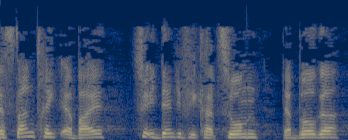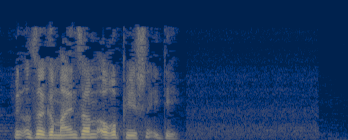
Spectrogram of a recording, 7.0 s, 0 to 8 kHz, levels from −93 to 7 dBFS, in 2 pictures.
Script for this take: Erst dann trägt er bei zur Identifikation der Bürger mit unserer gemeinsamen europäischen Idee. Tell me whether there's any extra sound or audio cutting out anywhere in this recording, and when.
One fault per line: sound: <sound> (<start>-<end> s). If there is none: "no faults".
no faults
